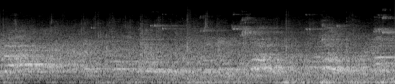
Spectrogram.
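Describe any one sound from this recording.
A basketball bounces on the hardwood floor.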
